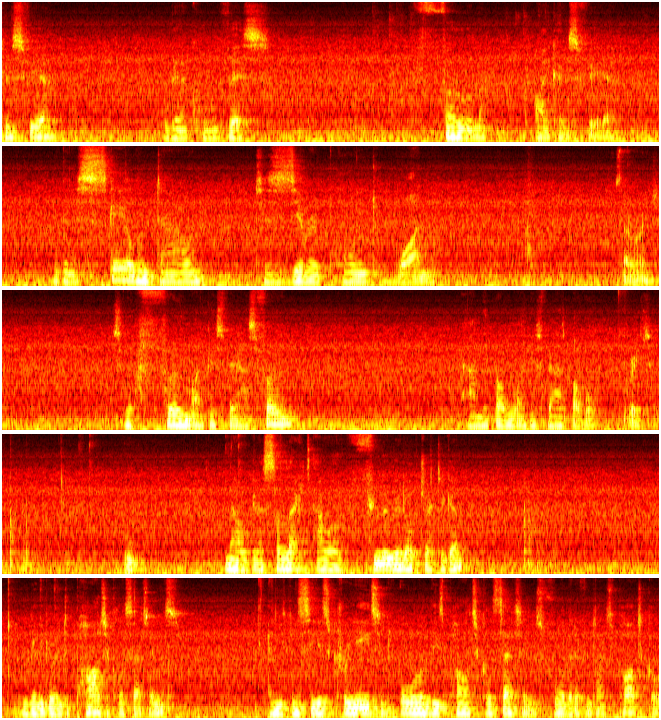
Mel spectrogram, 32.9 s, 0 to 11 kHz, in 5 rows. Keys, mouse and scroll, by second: 1.7 click, 3.2 click, 6.5 shift+click, 7.7 s, 11.5 click, 13.2 click, 17.1 click, 22.2 click, 23.8 KP_0, 26.8 click.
